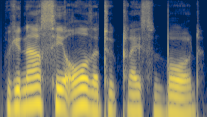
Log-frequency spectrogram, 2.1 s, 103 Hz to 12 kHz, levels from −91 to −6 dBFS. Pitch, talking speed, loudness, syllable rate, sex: 135 Hz, 290 wpm, -16 LUFS, 5.7 syllables/s, male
